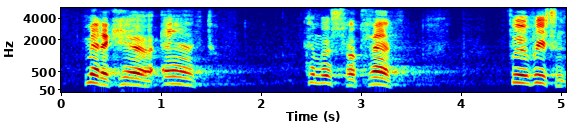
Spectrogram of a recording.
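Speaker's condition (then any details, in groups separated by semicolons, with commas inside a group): Deafness; offers to repeat if not understood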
